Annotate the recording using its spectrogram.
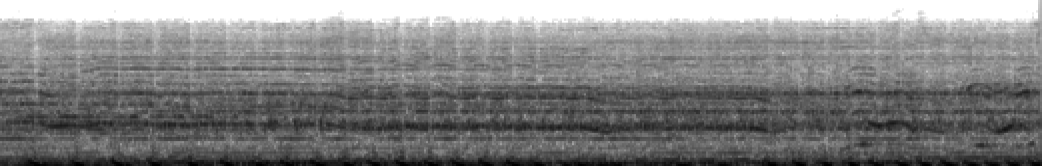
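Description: Live hard rock band playing loudly: a rapid, steady bass-drum beat under electric guitar and a male singer's voice.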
